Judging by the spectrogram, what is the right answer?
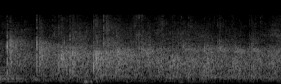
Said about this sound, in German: Ein Applaus für den lieben Herrn.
